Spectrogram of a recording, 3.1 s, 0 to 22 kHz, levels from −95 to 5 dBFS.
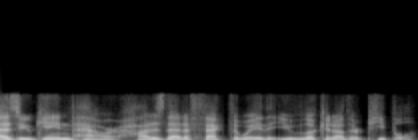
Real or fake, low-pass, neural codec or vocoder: fake; 7.2 kHz; codec, 16 kHz, about 1 kbps, DyCAST, with the encoder's durations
